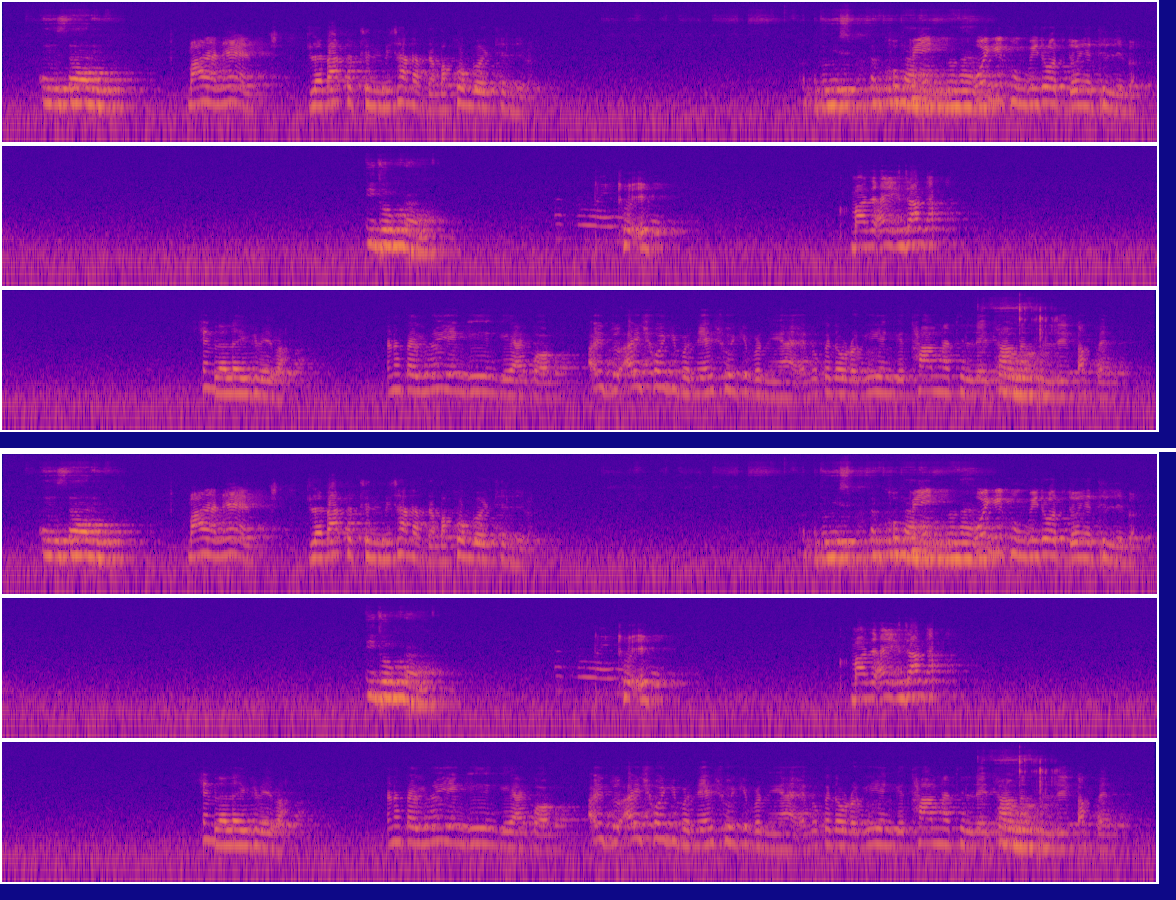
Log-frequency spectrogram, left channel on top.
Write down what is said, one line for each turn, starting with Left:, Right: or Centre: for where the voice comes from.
Right: ꯑꯩ ꯆꯥꯔꯤꯦ
Left: ꯃꯥꯅꯅꯦ ꯂꯩꯕꯥꯛꯇ ꯊꯤꯟ ꯃꯤ ꯁꯥꯟꯅꯕꯗ ꯃꯈꯣꯡꯒꯤ ꯑꯣꯏꯅ ꯊꯤꯜꯂꯤꯕ
Right: <unintelligible> ꯑꯗꯨꯒꯤ ꯃꯊꯛꯇꯩ
Left: ꯈꯣꯡꯕꯤ
Right: ꯇꯥꯔꯛꯏꯕ
Left: ꯑꯣꯏꯈꯤ
Right: ꯒꯥꯏ
Left: ꯈꯣꯡꯕꯤꯗꯣ ꯑꯗꯨꯗ ꯑꯣꯏꯅ ꯊꯤꯜꯂꯤꯕ
Right: ꯆꯤꯖꯣꯄ꯭ꯔ
Left: ꯥꯏ ꯋꯥꯦ ꯃꯥꯖ ꯑꯩ ꯏꯖꯥꯟ ꯈ ꯜꯂ ꯂꯩꯈ꯭ꯔꯦꯕ ꯑꯩꯅ ꯀꯩꯒꯤꯅꯣ ꯌꯦꯡꯒꯦ ꯌꯦꯡꯒꯦ ꯍꯥꯏꯀꯣ ꯑꯩꯗ ꯑꯩ ꯁꯣꯏꯈꯤꯕꯅꯤ ꯑꯩ ꯁꯣꯏꯈꯤꯕꯅꯤ ꯌꯥꯏ ꯑꯗꯨ ꯀꯩꯗꯧꯔꯒꯦ ꯌꯦꯡꯒꯦ ꯊꯥꯡꯅ ꯊꯤꯜꯂꯦ
Right: ꯑꯣ
Left: ꯊꯥꯡꯅ ꯊꯤꯜꯂꯦ ꯀꯞꯄꯦ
